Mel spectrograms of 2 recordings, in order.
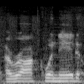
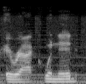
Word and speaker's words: Araquanid: But then it evolves into, and this is up for debate, it could either be Araquanid or Araquanid, depending how which part of the you know, the play on words you want to pronounce.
